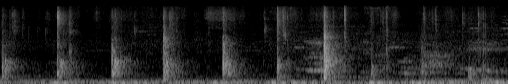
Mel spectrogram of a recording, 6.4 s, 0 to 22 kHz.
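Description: High-heeled shoes stepping down wooden stairs, one sharp footstep about every 0.7 s, around nine steps in all.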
